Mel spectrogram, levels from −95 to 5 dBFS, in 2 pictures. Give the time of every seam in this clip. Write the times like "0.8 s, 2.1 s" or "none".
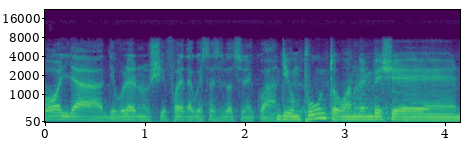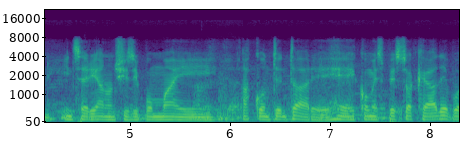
2.3 s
